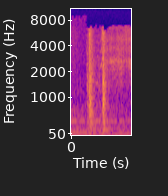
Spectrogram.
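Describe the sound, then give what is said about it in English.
A wooden door, its latch lifted, creaks open in two short, scraping squeaks close together, over a faint steady background hum, with no one talking. “I found the latch and lifted it. The door squeaked open protestingly.”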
